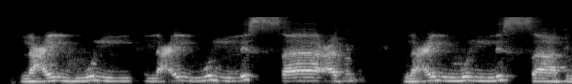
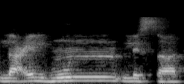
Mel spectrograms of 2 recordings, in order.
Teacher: No nasal sound, assimilation without nasal sound.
